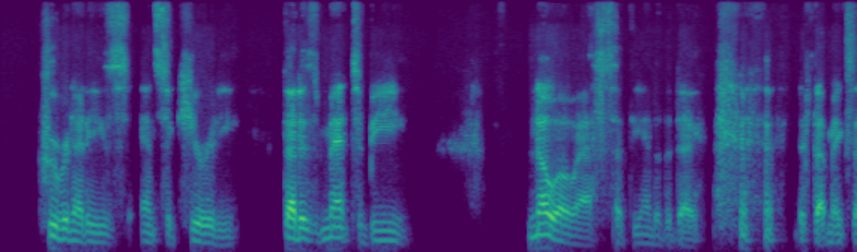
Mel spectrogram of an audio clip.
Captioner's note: chuckles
